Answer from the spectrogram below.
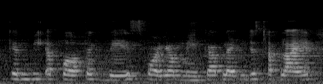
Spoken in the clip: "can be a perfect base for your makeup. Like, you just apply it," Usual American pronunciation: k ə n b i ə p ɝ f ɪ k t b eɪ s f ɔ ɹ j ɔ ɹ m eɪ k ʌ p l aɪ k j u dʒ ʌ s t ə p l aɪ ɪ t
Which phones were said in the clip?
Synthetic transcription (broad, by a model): k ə n b i ə p ɝ f ɪ k t b eɪ s f ɔ ɹ j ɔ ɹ m eɪ k ʌ p l aɪ k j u dʒ ʌ s t ə p l aɪ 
